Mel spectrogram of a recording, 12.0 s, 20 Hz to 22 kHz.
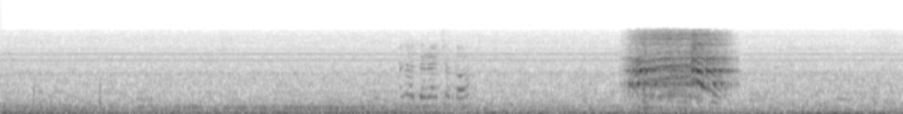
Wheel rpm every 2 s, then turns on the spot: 0, 0, 0, 0, 70, 0.
none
